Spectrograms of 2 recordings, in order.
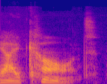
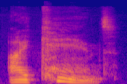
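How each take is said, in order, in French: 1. Il est prononcé avec un accent anglais britannique. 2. Il est prononcé avec un accent anglais américain. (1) "j'ai un accent britannique. Donc, je vais dire" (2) "Là où un américain dira"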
